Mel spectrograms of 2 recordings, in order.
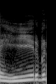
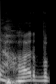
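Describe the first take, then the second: First: हीर्ब with a long ee; wrong ee sound. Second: हर्ब with a short uh vowel; short a sound. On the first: Teacher showing the misreading, हीर्ब with a long ee. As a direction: read हीर्ब as heerb. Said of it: "हीर्ब नहीं पढ़ना है". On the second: Teacher showing E before R, हर्ब with an uh sound. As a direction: read हर्ब as hurb. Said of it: "इसे हर्ब पढ़ेंगे". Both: Shown as a demonstration.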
